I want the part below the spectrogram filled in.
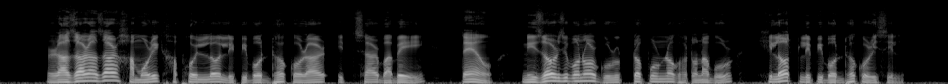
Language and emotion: Assamese, neutral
